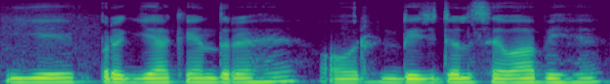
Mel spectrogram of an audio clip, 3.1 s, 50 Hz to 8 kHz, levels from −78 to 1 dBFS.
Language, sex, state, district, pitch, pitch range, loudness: Hindi, male, Jharkhand, Ranchi, 135 Hz, 130-140 Hz, -16 LUFS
